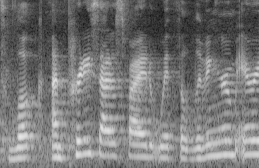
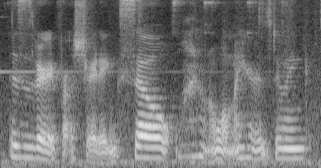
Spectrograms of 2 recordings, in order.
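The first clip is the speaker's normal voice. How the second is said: ordinary talk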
